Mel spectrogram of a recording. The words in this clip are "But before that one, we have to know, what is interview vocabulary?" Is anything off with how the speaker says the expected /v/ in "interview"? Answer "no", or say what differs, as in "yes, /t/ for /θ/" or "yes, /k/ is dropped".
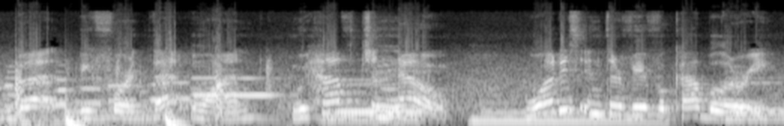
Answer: no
